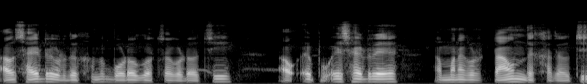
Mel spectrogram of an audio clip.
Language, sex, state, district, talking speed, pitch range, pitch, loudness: Odia, male, Odisha, Malkangiri, 185 wpm, 100-125 Hz, 110 Hz, -20 LUFS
